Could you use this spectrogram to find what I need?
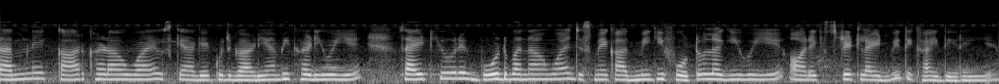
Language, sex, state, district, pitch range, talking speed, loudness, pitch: Hindi, female, Delhi, New Delhi, 215-240 Hz, 235 wpm, -15 LUFS, 225 Hz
